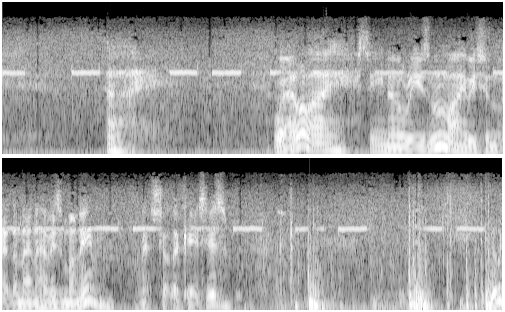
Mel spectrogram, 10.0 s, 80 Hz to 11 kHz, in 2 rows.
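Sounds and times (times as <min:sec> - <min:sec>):
high thin electronic beep from a pocket tracking receiver: 0:00.0 - 0:03.2, 0:04.4 - 0:10.0
low hum: 0:00.0 - 0:10.0
speech: 0:01.0 - 0:01.4, 0:02.7 - 0:08.0.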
